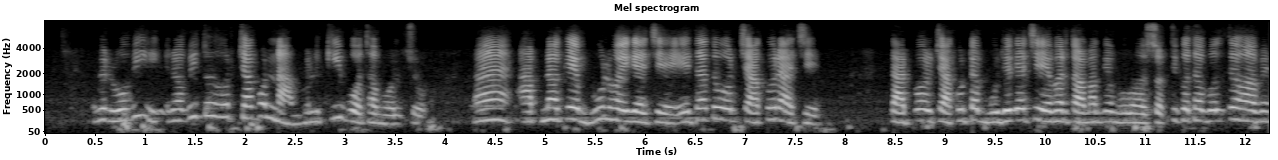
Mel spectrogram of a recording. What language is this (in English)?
Bangla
